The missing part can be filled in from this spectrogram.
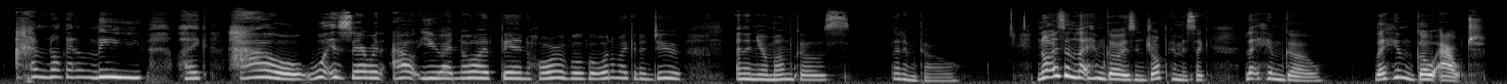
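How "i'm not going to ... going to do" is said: acted-out scream. Retelling how he screamed that he would not leave: retelling his screaming. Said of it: "And he's screaming, like".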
